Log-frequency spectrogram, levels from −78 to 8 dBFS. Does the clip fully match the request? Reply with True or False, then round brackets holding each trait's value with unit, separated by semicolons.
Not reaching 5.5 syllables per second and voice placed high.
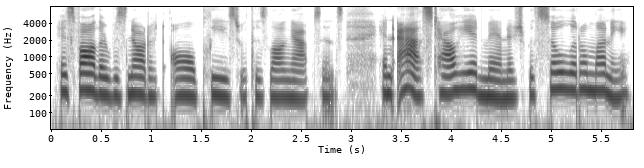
False (5.7 syllables/s; 220 Hz)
